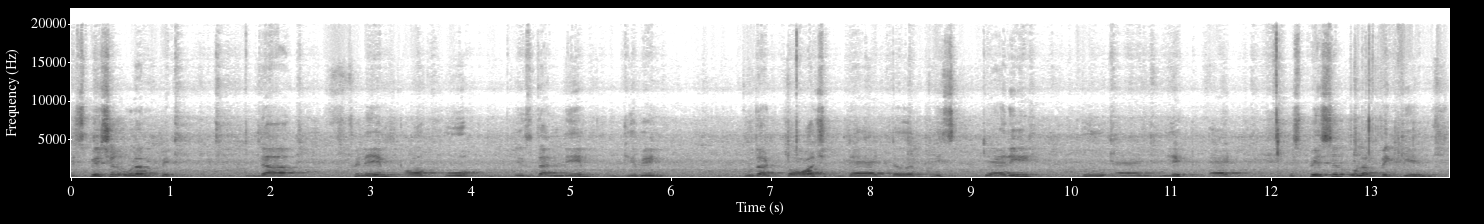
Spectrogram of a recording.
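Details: Man with a stammer reading a passage aloud as his daily stammering practice; stuttering.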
